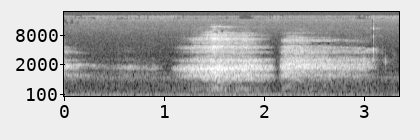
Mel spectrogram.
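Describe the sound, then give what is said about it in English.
Heavy breathing from a person out of breath after an intense session: two long, soft, airy breaths, faint and alone with no talk. “I'm really out of breath.”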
